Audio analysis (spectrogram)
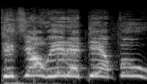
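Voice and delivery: high, loud outraged shout.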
